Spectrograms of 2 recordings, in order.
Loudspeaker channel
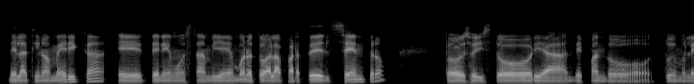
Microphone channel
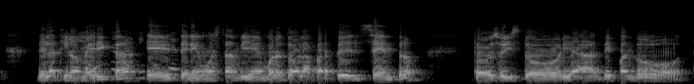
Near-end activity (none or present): present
